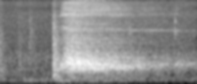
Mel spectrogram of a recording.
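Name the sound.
heavy breathing during yoga pose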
